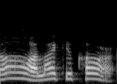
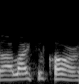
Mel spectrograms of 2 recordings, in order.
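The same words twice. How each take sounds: First: Deflecting daughter. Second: Deflecting daughter again. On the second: Daughter repeats compliment. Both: Retold or imitated.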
